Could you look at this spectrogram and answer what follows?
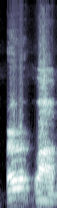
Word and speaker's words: Uhrlaub: back for we'll see but at the moment ER lob is just ER okay okay I didn't want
